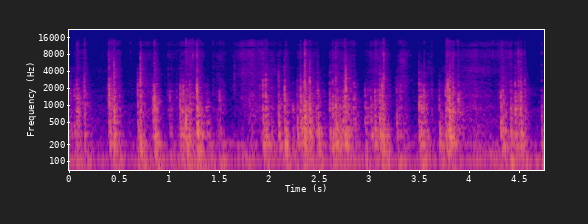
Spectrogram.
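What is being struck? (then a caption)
Perforated fabric lamp shade on stiff backing. Fingertips and nails tap the top edge and outer wall of a hollow drum lamp shade made of fabric laminated on a stiff perforated backing with a wire frame. The result is a quick, irregular patter of soft, muffled taps that die away almost instantly, mostly low and mid tones over a faint steady low hum.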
